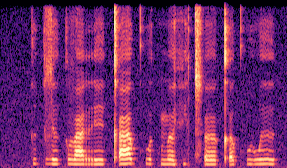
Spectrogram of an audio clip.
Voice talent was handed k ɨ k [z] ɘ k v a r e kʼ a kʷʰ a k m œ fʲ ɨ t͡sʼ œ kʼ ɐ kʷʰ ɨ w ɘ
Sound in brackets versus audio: correct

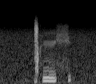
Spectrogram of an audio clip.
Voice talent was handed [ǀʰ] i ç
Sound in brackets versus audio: correct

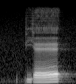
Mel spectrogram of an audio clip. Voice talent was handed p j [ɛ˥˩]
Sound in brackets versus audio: incorrect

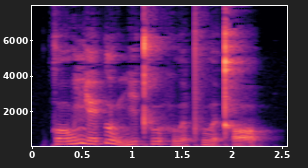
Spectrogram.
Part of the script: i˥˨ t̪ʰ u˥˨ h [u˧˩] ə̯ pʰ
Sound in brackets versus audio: incorrect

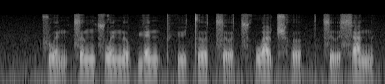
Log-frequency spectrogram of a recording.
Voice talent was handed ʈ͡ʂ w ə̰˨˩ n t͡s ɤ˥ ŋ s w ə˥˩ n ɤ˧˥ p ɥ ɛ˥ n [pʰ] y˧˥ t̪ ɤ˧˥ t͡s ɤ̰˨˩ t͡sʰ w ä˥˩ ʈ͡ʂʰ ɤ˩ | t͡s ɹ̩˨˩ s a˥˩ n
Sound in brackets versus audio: correct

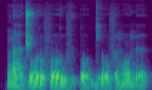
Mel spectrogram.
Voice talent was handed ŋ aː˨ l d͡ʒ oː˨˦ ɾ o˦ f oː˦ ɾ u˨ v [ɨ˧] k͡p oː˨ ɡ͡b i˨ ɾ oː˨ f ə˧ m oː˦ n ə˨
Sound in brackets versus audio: correct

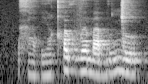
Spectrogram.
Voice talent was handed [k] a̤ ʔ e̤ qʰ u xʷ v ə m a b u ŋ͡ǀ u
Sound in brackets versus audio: incorrect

